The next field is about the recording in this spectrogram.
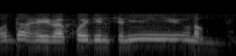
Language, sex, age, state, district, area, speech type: Bodo, male, 45-60, Assam, Kokrajhar, rural, conversation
